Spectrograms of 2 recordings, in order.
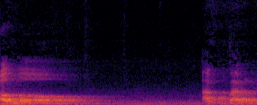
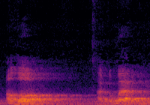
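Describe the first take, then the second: First: There is a long pause between the words. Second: There is a short pause between the words.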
